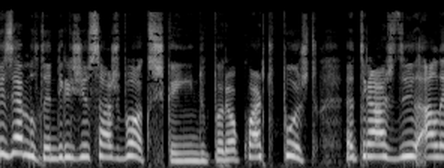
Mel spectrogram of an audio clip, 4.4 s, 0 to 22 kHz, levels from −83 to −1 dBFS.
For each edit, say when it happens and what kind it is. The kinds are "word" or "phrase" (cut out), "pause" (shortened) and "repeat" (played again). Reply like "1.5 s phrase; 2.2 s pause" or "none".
none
